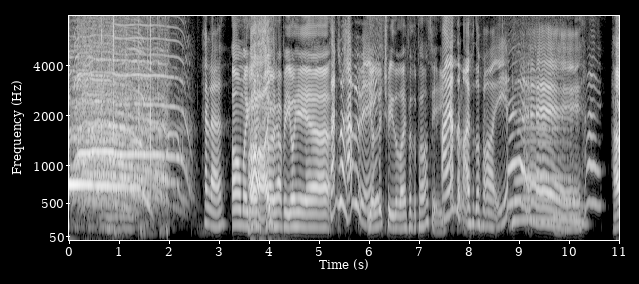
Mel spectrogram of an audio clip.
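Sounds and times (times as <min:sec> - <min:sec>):
live comedy audience in Edinburgh cheering and applauding: 0:00.0 - 0:02.5
speech: 0:02.8 - 0:11.0.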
